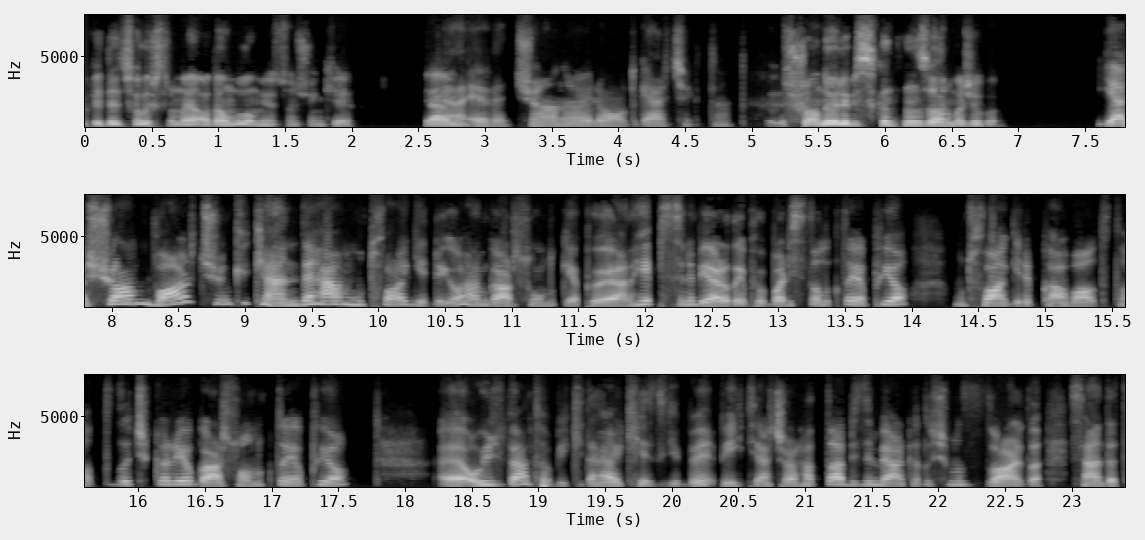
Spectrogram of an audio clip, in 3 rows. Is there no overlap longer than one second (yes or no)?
yes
